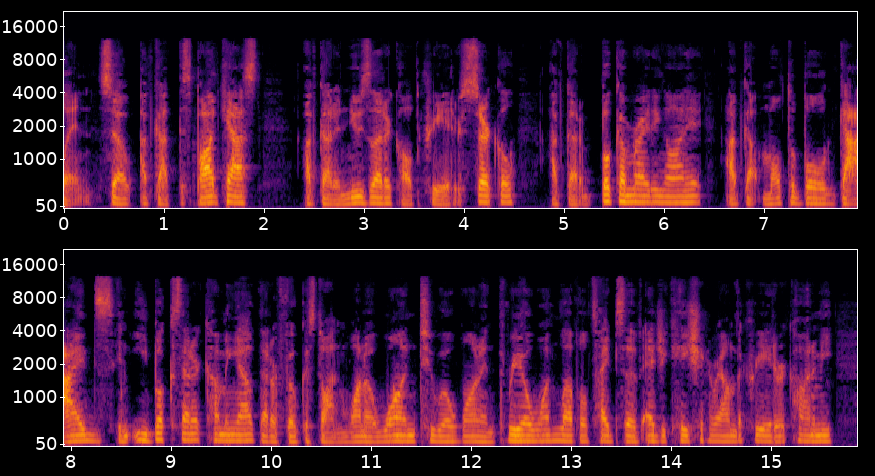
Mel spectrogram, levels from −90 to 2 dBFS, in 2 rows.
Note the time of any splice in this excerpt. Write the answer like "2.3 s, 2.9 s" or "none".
none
